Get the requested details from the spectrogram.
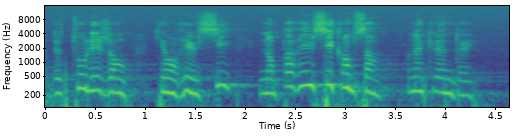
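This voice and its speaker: Amid noticeable background noise and audible room echo, a woman with a high voice speaks at a moderate pace with ordinary pitch variation. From Morocco, Marrakech. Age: 70s. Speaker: women's rights activist. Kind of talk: conference talk. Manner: animated.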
